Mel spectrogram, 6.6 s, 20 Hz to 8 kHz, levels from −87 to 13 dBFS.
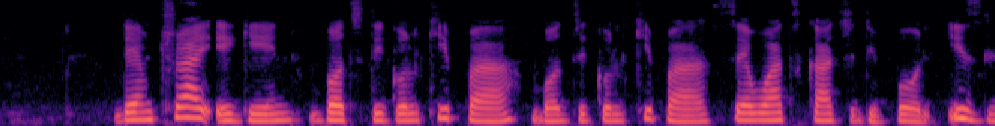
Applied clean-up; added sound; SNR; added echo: none; none; none; none.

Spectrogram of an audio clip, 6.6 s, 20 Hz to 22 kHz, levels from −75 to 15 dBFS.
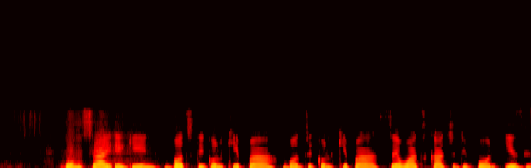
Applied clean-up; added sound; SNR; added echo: neural separator model SepFormer DNS4.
